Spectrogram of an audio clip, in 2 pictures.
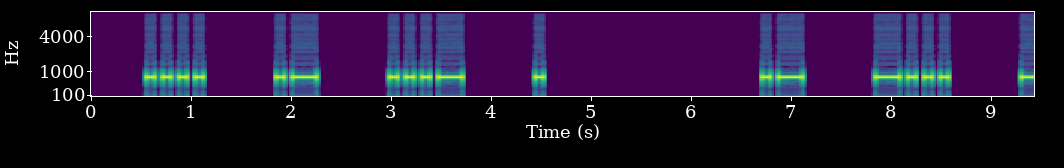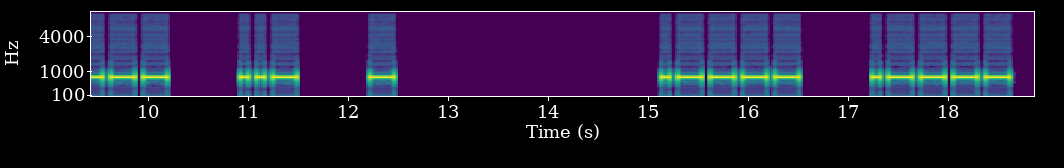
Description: Morse code, heard as a keyed tone, about 15 wpm, spaced as for 8 wpm, 800 Hz. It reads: HAVE ABOUT 11
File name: (spaced) / QSOs Spaced-mp3s / WA7QOX 1 @13 sp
